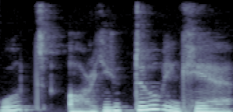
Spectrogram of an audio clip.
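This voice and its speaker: Shouting in a put-on character voice, a woman with a fairly high pitch is heard. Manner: angry, shouting.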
